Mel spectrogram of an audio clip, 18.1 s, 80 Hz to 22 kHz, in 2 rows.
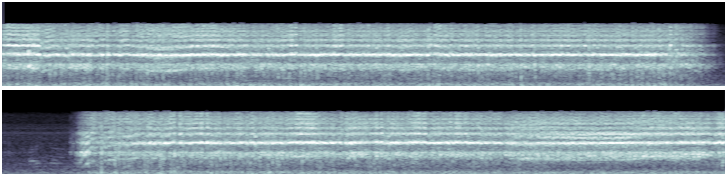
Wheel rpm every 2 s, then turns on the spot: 230, 230, 230, 230, 110, 140, 230, 230, 220.
none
